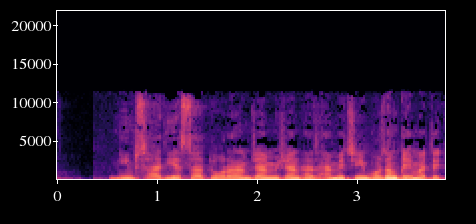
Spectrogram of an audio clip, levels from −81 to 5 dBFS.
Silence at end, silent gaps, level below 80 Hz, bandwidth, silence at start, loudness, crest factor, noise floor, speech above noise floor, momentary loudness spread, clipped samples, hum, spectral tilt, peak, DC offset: 0 s; none; -58 dBFS; 11.5 kHz; 0.5 s; -17 LUFS; 18 dB; -49 dBFS; 32 dB; 9 LU; under 0.1%; none; -6 dB/octave; 0 dBFS; under 0.1%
